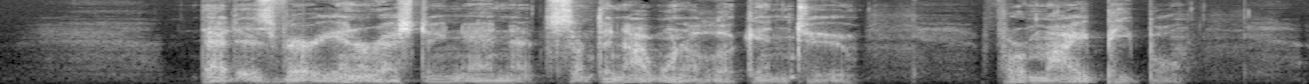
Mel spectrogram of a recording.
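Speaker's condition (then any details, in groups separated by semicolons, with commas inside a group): Throat cancer; fears listeners criticizing voice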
